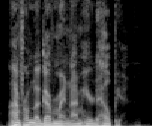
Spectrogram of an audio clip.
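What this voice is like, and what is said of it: Weak Ronald Reagan impression. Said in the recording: “Reagan ... That wasn't a great impression.”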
